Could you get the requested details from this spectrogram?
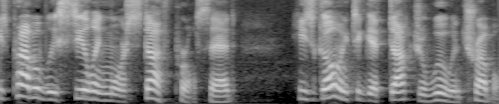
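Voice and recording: The voice is reading aloud in a natural voice against a quiet background.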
